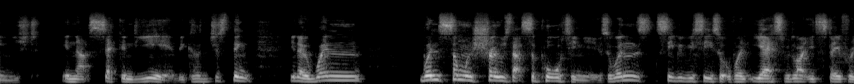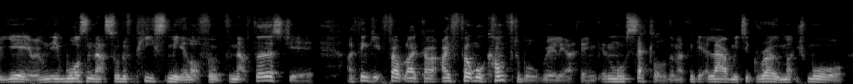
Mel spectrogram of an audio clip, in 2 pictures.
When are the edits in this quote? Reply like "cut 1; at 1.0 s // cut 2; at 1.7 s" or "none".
none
